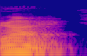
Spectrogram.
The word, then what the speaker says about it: Ray: Another example that I can give you is that of Renuka Rai, or Renuka Ray, however you pronounce in Bengali, we call her Renuka Rai.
